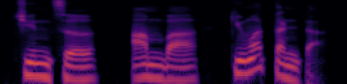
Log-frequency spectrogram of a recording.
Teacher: पहिला अनुस्वार ज्याचा उच्चार नाकातून अत्यंत स्पष्ट आणि खणखणीत होतो.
